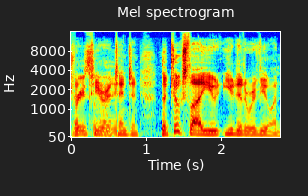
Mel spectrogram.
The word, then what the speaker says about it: Tuxtla: I'm sorry, I mispronounced it. It's Tuxtla.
